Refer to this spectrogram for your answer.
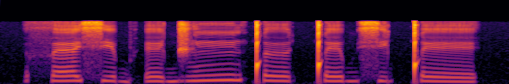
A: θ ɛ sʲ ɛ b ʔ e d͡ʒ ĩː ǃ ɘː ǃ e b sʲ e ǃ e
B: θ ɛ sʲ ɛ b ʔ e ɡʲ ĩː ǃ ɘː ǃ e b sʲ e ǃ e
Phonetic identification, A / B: A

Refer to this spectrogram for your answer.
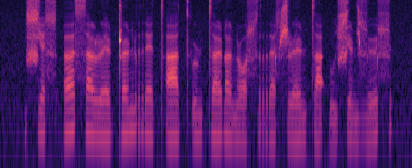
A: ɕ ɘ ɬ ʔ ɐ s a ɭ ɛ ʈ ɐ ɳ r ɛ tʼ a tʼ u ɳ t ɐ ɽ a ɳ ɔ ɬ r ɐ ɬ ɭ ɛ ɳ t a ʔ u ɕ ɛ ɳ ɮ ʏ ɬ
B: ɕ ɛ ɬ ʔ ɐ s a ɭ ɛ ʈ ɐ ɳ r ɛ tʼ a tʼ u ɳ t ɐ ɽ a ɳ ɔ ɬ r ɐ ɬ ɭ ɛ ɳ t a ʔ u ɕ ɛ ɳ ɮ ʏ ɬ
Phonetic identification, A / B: B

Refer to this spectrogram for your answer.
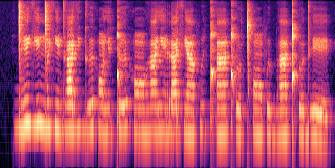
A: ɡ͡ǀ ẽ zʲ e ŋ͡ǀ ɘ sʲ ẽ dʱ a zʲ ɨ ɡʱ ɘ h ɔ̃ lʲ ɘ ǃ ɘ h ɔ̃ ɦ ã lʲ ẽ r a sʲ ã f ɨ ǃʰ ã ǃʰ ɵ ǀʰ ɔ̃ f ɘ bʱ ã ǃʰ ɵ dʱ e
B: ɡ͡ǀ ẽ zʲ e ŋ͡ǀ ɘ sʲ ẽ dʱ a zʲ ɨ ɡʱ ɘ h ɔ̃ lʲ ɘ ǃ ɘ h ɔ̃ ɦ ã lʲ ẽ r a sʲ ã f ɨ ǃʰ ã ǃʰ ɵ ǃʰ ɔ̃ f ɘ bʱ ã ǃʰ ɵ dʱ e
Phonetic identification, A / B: A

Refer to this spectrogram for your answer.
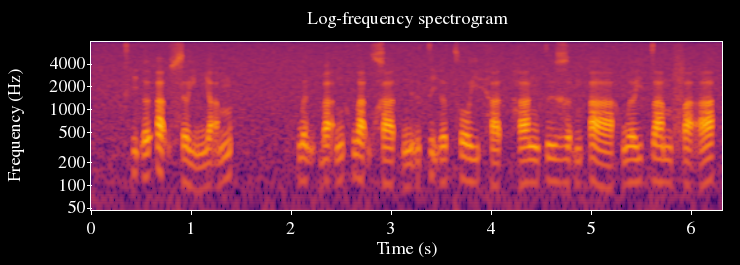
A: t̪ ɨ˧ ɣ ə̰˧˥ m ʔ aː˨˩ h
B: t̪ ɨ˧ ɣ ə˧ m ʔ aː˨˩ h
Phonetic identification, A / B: A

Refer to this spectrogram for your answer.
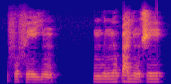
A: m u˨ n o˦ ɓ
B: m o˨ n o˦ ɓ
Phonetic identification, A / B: A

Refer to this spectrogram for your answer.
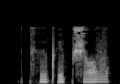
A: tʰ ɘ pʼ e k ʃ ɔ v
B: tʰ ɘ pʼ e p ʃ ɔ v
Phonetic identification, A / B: B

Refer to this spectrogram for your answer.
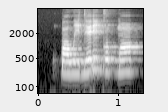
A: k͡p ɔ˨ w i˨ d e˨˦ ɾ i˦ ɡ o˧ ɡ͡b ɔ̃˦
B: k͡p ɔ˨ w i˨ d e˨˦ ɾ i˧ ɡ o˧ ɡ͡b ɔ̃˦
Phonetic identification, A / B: B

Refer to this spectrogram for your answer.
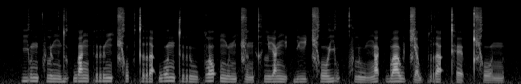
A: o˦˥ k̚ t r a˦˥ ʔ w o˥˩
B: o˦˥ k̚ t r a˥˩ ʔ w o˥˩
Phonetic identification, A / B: A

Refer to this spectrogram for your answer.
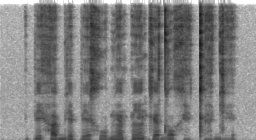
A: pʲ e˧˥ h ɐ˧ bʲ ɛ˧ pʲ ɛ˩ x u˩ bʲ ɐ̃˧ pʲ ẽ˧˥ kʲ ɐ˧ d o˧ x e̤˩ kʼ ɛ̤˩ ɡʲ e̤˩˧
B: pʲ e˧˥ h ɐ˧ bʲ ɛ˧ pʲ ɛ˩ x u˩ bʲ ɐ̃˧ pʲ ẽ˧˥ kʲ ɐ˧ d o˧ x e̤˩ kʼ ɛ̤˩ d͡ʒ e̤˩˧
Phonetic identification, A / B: A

